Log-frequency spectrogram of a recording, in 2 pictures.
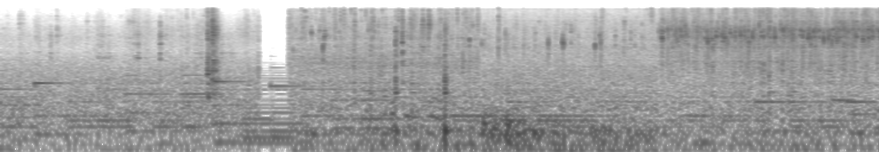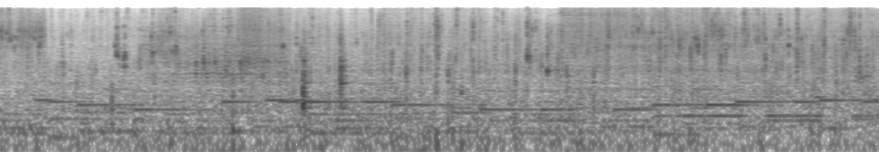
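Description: Sausage patties and eggs frying in a four-well nonstick pan, a steady sizzle that grows louder about seven seconds in and again near the end, with a few sharp taps. A simple melody of background music plays underneath.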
